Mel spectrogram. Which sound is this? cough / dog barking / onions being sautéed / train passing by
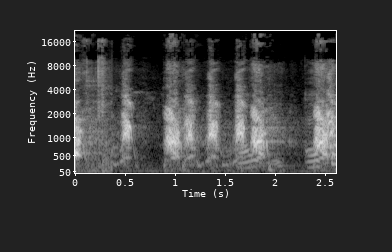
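dog barking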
